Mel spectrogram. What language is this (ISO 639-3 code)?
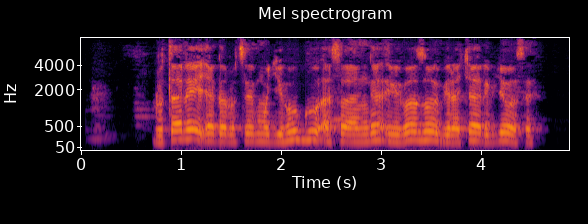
kin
